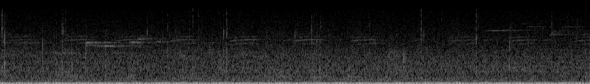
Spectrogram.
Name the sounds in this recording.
Red-breasted Nuthatch, Hermit Thrush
